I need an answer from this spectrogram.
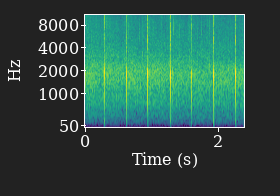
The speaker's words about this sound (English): Now, let's clap for these wonderful people. Stay standing. Stay standing.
